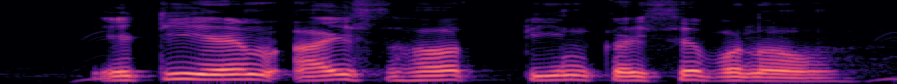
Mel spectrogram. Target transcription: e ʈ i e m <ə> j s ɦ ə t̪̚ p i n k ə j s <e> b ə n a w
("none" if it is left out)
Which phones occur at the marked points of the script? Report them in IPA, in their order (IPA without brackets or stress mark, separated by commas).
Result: a, e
